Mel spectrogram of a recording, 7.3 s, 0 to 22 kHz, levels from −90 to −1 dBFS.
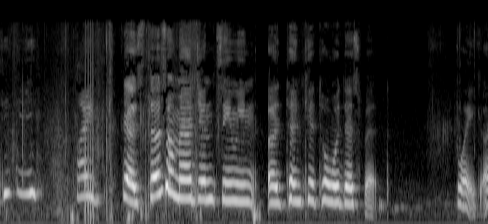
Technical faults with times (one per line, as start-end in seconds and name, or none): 1.27-1.40 processor overload crackle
